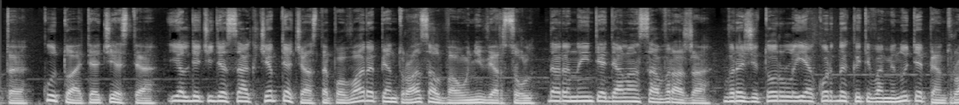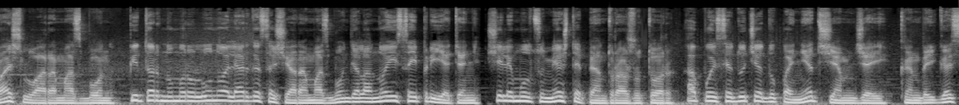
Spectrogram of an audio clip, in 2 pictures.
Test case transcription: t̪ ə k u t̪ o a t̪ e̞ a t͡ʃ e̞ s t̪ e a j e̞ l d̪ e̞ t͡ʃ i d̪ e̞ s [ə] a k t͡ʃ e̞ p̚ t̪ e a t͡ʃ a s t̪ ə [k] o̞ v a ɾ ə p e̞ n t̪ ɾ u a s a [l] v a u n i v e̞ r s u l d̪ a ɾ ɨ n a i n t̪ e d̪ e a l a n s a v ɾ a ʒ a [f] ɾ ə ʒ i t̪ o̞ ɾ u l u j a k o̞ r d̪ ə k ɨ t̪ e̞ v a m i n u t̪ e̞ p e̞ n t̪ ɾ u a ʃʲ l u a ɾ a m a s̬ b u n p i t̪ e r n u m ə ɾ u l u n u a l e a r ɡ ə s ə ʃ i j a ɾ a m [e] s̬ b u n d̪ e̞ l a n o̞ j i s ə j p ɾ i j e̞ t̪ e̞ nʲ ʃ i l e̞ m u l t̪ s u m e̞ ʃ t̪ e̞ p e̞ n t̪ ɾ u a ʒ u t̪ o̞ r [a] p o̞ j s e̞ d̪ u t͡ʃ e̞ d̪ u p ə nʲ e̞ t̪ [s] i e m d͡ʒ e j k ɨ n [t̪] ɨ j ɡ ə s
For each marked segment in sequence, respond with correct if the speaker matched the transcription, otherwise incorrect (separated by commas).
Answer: correct, incorrect, correct, incorrect, incorrect, correct, incorrect, incorrect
